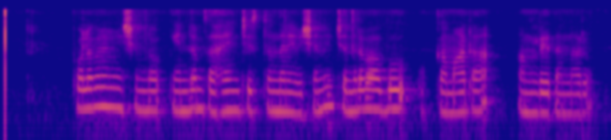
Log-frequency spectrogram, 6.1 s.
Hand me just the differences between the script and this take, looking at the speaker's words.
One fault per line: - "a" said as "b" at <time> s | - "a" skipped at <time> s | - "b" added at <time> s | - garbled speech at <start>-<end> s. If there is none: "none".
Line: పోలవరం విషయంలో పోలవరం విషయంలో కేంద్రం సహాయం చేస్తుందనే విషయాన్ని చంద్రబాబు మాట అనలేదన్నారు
- "పోలవరం విషయంలో" skipped at 1.6 s
- "ఒక్క" added at 4.3 s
